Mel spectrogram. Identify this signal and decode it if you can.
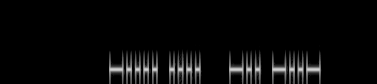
Morse code, heard as a keyed tone, about 28 wpm, 700 Hz. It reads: 6H DX
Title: Winter Field Day Exchanges Encore 28wpm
